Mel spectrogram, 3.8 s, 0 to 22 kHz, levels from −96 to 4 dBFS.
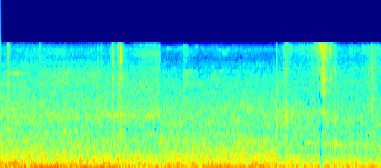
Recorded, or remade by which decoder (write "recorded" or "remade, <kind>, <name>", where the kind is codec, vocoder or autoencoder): recorded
